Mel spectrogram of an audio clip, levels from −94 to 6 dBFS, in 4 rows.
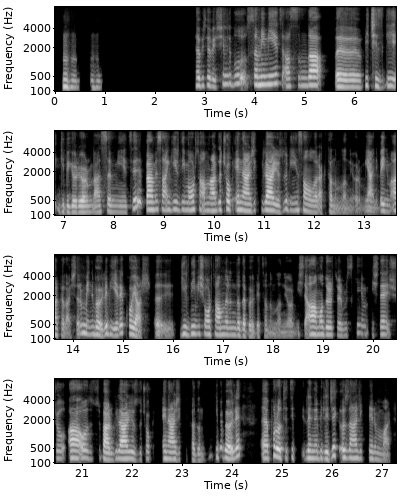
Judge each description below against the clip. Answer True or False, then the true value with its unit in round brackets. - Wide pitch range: False (3.4 semitones)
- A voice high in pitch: True (205 Hz)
